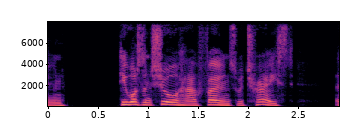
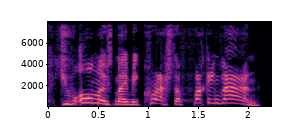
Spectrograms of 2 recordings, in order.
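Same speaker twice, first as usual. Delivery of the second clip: high angry shout; 8 semitones higher, 3 dB louder than usual. Acted. Jay shouting at Felicity after nearly crashing the van. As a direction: shout it at her in fury. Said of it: "he shouted at her".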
